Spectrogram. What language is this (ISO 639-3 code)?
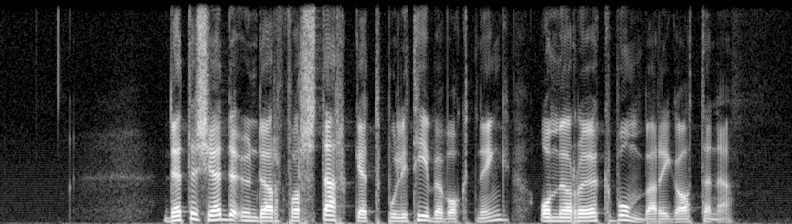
nor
